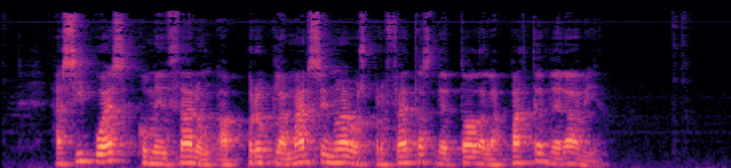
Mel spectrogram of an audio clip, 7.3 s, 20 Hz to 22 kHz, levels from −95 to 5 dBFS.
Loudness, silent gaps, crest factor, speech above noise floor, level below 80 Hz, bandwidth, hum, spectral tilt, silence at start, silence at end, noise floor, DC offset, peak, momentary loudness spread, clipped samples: -23 LUFS; none; 18 dB; 46 dB; -60 dBFS; 16.5 kHz; none; -5.5 dB/octave; 0.55 s; 1.35 s; -68 dBFS; under 0.1%; -6 dBFS; 8 LU; under 0.1%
